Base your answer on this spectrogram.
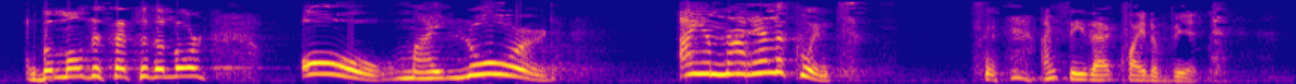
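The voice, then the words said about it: Strong, heavy accent while preaching. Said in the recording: “I have a strong accent when I teach or preach ... the heavy accent”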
